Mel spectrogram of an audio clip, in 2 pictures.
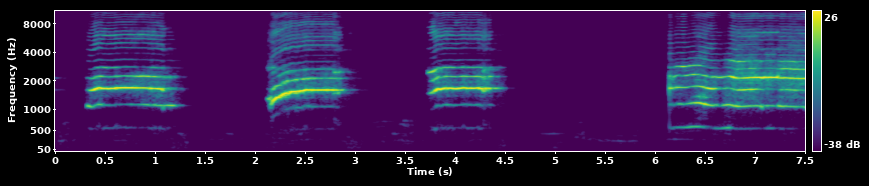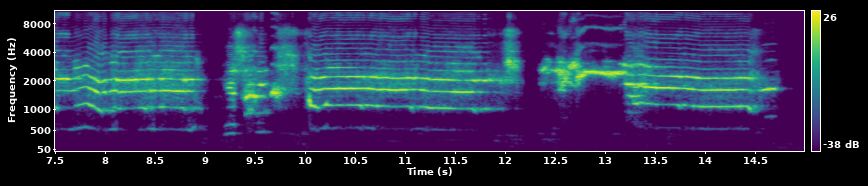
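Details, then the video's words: A domestic cat that seems to call "baba" gives three short, bright meows. Longer, wavering yowls follow, some with a rising-falling bend, running almost without pause toward the end. "Baba diye bağıran Kedi"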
